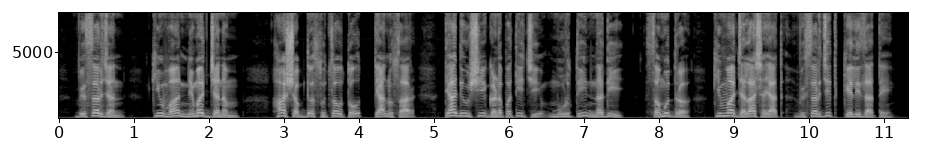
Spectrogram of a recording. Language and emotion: Marathi, neutral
